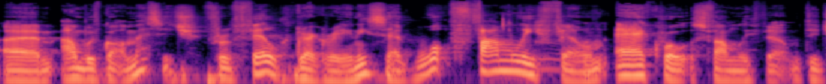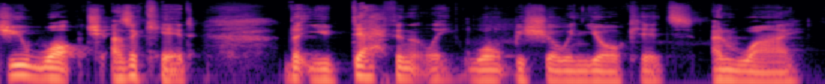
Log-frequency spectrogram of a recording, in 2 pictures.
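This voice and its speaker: In a very clean recording with a silent background, a man speaks at a moderate pace in a very deep, low pitch with lively intonation. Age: 30s. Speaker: podcast co-host. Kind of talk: casual chat.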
